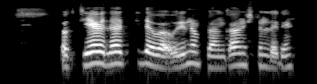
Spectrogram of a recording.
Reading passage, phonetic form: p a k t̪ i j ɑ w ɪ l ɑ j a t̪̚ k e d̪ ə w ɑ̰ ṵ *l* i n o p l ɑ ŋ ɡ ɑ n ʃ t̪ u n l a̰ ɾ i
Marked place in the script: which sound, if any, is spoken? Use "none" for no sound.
ɾ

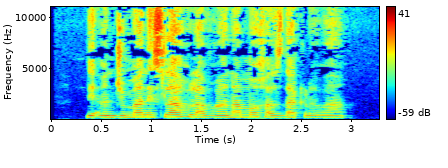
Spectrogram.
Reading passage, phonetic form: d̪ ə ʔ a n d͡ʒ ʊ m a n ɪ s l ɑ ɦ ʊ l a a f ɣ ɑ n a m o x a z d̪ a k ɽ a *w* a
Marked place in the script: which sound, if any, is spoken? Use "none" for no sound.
w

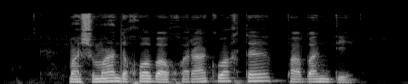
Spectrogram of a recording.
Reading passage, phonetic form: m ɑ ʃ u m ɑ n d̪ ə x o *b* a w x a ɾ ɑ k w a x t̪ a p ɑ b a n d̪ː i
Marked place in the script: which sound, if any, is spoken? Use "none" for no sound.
b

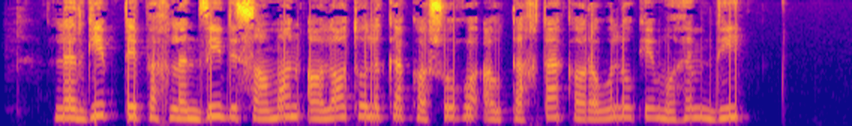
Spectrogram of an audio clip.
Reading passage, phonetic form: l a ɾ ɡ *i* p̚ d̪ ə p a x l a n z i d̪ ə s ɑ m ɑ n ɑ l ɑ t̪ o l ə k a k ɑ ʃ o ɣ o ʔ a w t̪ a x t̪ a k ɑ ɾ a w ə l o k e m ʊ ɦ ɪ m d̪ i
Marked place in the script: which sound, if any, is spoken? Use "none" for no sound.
i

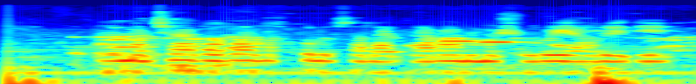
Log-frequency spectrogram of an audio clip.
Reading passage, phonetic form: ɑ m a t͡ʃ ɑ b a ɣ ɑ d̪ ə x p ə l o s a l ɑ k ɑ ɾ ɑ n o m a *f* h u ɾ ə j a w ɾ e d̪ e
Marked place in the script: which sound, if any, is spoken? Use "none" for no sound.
ʃ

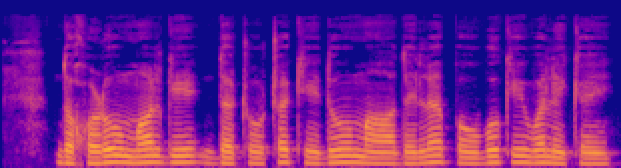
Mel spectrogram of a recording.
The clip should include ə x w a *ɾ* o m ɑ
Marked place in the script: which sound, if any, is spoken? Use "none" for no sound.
ɽ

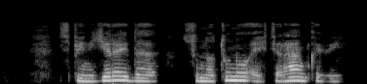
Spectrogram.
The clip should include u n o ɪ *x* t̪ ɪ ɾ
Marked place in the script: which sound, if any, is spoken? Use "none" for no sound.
h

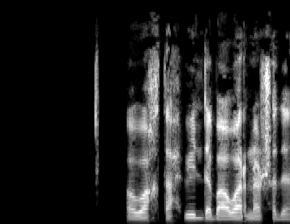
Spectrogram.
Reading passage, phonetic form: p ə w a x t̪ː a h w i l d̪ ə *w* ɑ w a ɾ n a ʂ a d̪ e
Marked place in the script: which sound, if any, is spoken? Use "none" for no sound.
b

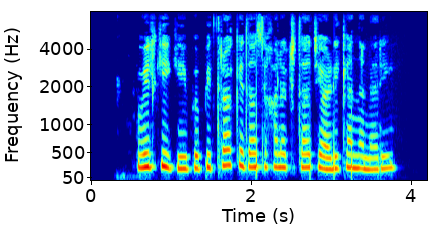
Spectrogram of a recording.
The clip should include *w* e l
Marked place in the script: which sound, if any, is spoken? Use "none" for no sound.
w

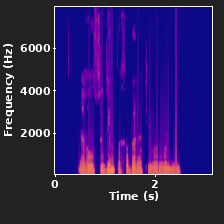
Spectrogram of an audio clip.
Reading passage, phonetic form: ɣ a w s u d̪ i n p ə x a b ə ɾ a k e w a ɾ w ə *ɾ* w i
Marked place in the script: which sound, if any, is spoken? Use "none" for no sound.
l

